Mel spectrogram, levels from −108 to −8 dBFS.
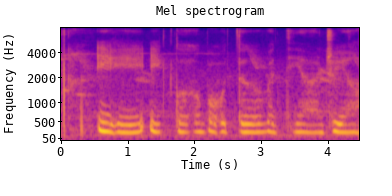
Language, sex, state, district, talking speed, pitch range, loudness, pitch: Punjabi, female, Punjab, Kapurthala, 65 wpm, 210-230 Hz, -27 LUFS, 220 Hz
